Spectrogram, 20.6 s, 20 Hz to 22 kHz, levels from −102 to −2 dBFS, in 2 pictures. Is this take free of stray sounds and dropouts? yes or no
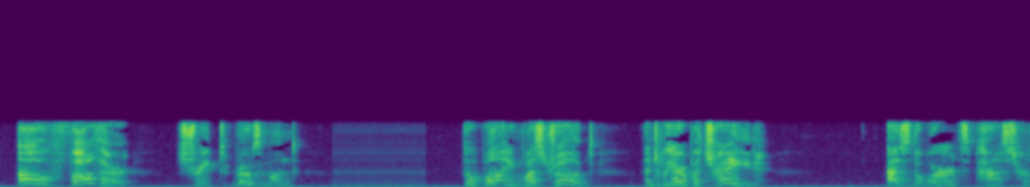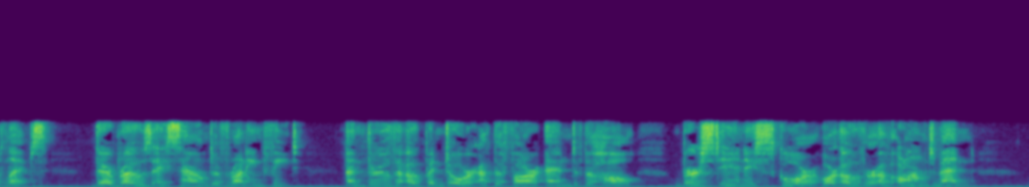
yes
